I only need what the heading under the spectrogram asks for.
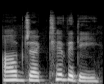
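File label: "objectivity", British English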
